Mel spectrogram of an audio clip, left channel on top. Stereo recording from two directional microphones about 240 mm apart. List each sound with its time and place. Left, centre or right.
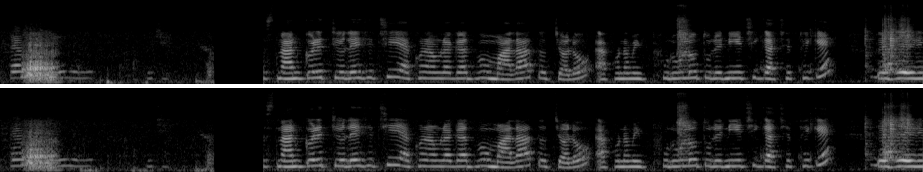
0.2 s roaring cats: centre
2.7 s a woman's voice: centre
